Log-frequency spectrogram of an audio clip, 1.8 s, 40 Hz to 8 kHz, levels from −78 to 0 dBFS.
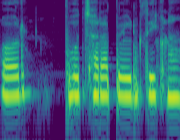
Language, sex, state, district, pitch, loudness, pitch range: Garhwali, female, Uttarakhand, Tehri Garhwal, 215 Hz, -15 LUFS, 210-220 Hz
